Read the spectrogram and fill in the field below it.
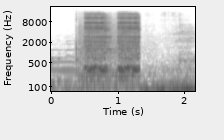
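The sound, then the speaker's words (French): The entrance bell of a cobbler's workshop-shop in Suresnes, France, rung at least 140 times a day on busy days, rings sharply in two quick bright bursts, then stops, leaving a low background rumble with no one speaking. “Cette sonnette, il l'entend au minimum 140 fois par jour les journées d'affluence, et ce depuis 37 ans.”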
